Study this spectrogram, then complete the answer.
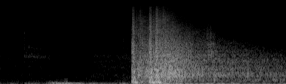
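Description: A sudden burst of loud gunfire in the video game Rust erupts after a quiet moment, followed by sustained rapid shots and rumbling that continue to the end.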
